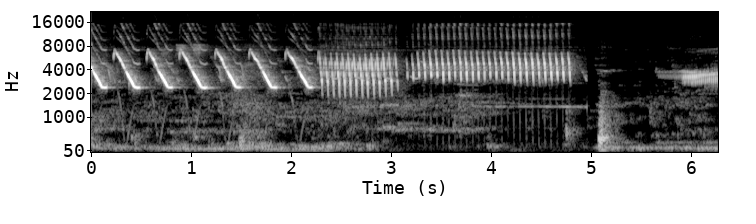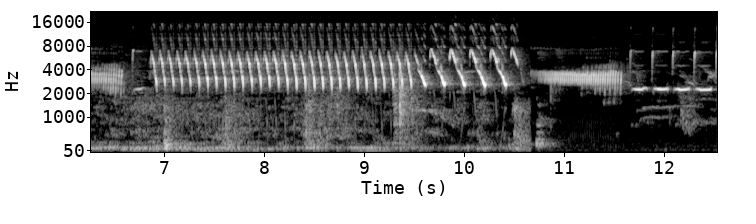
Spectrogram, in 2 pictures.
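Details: Canary song alternating series of sharp descending whistles with extended buzzy trills and sustained pure tones, a brief pause midway, then more trilling and sweeps.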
